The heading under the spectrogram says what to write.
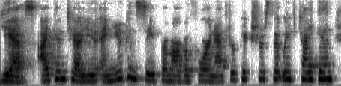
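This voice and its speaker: A woman with a fairly high pitch and ordinary pitch variation talks at a moderate pace against a quiet background. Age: 60s. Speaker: skincare sales consultant; presenter. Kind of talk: product talk on a team call. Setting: video call. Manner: hesitant, many fillers. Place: home room. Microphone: webcam.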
